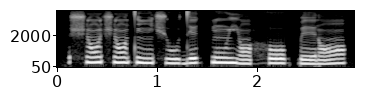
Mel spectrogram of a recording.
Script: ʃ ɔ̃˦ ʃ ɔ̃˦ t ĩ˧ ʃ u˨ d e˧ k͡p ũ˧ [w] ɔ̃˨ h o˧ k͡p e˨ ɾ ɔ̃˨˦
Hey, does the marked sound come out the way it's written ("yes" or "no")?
no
